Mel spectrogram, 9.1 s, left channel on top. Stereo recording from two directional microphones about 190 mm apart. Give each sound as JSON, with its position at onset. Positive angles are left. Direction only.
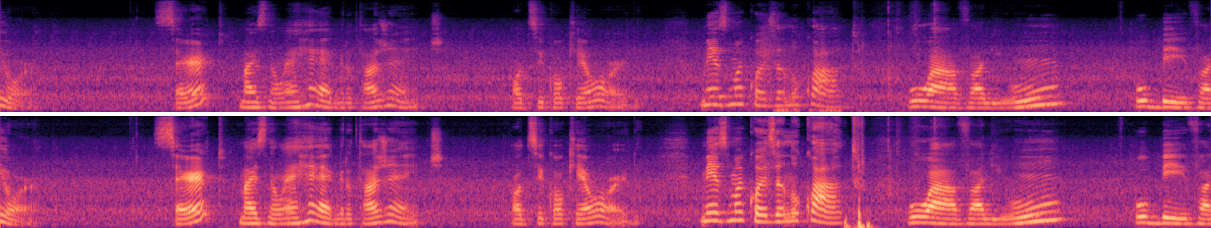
{"t": 1.3, "sound": "a woman's voice", "side_deg": -40}
{"t": 6.9, "sound": "a woman's voice", "side_deg": -45}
